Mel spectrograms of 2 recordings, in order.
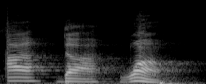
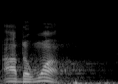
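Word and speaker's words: אֱדוֹם: Which is Adawam. That's how you pronounce it in the Hebrew. Just giving you an English pronunciation of how to pronounce Edom in Hebrew, Adawam.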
